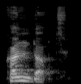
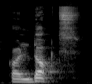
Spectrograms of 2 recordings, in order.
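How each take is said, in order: First: "Conduct" stressed on CON; CON-duct, first syllable stressed; noun stress. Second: "conduct" stressed on DUCT; con-DUCT, second syllable stressed; verb stress. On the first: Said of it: "stress on the first syllable". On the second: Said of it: "stress on the second syllable". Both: Shown as a demonstration.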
